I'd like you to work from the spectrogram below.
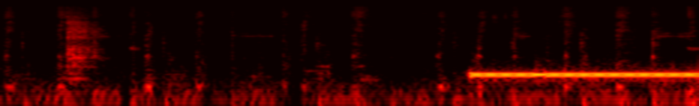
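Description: A phone call rings out unanswered with a steady electronic ringback tone starting partway through, loud and continuous, after a stretch of scattered clicks and quiet background rustle.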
